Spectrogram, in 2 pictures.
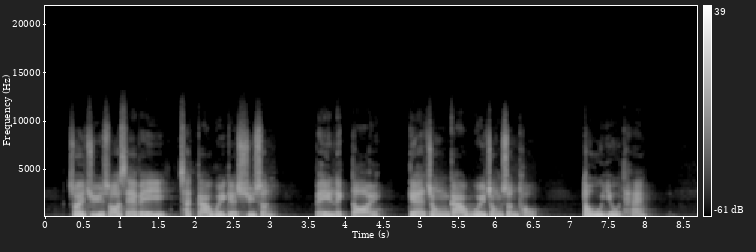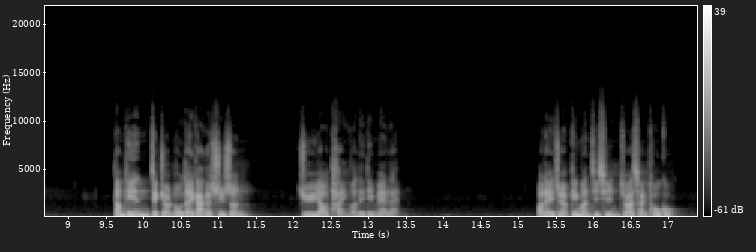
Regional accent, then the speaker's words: Hong Kong; 其實我哋作為香港人，我哋都好理解嘅。

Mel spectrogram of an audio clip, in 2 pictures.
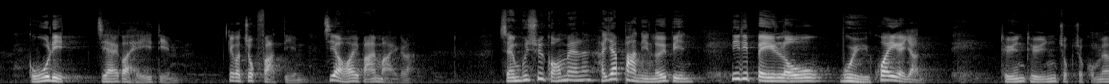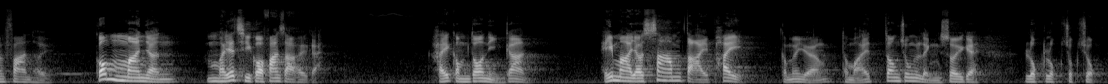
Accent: Hong Kong; 可能我哋香港人性格都系吓

